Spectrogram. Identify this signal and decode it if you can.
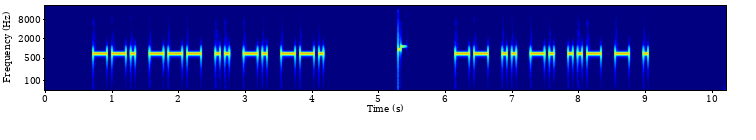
Morse code, heard as a keyed tone, about 17 wpm, 700 Hz. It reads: GOING MINUTE
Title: Sentences from Top 500 Words - New Word Drill - 17wpm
